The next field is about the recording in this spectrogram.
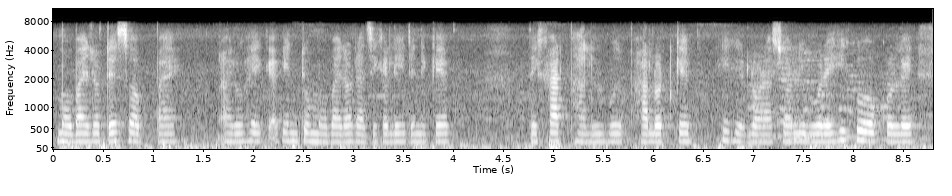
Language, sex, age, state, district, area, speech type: Assamese, female, 30-45, Assam, Goalpara, rural, spontaneous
